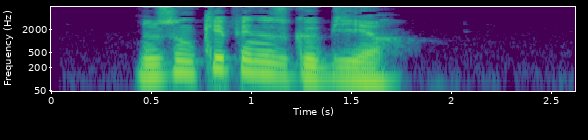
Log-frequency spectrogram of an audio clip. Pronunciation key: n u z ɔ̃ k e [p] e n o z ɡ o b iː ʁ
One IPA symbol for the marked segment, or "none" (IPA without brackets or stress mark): p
